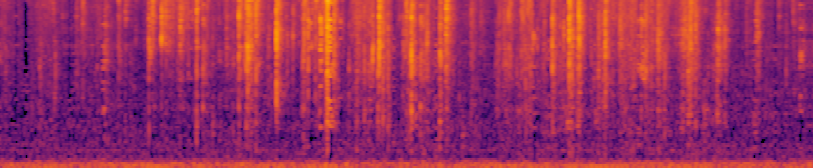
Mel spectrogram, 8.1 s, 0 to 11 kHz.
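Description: Wax-paper wrapper of a 1979 Topps baseball card pack being peeled open by hand: irregular crinkling and crackling throughout, over a steady low hum.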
